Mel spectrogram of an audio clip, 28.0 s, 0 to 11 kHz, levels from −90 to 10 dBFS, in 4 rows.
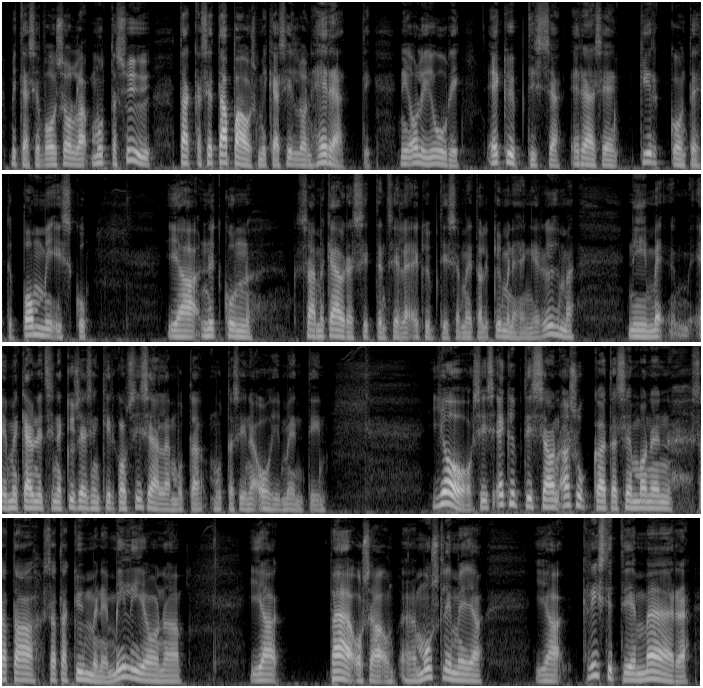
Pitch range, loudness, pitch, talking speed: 105-140 Hz, -27 LUFS, 120 Hz, 130 wpm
